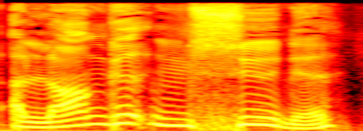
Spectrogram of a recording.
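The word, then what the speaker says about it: A. Lange & Söhne: And it's actually pronounced Alange and Söhne. It's written A Lang and Son.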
